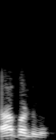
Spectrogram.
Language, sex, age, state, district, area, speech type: Tamil, male, 60+, Tamil Nadu, Namakkal, rural, conversation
